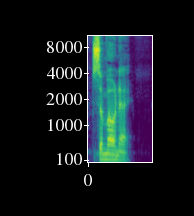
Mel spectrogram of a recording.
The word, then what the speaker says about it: Simone: So that's how you say his first name, which is spelled Simone. – Simone.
